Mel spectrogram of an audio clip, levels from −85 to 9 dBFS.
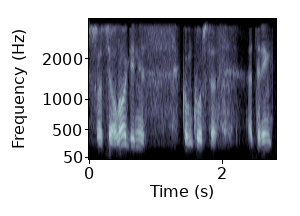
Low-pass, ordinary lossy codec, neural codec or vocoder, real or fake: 3.6 kHz; MP3, 24 kbps; none; real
